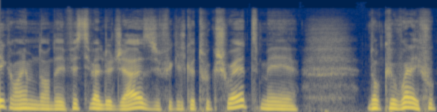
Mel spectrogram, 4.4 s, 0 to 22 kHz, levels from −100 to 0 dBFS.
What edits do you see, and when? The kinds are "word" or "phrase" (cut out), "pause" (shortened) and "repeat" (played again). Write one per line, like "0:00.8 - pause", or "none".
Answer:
none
